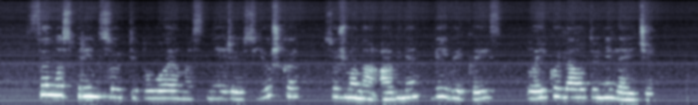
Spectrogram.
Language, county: Lithuanian, Vilnius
